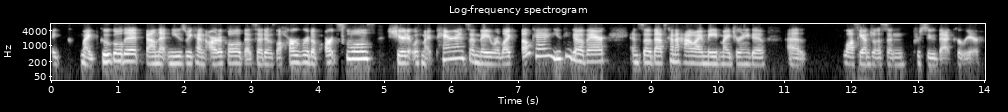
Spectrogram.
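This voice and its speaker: A woman's voice: fairly low pitch, moderate pace, sharp tone. A woman from California, upbeat and fluent, telling her story as an interview guest over a video call. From California, USA. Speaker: guest, creative director. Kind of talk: conversational interview.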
